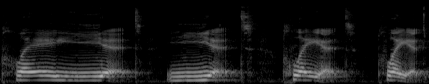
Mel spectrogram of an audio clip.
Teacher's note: We can combine play and it together. I'll take that y and I'll use it to connect.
